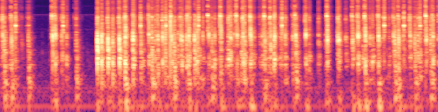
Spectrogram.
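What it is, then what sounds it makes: Mechanical keyboard with PBT plastic keycaps. Fingertips with short painted nails type fast on a full-size mechanical keyboard with Razer green clicky switches and pink-blue PBT plastic keycaps, resting on a desk. A dense stream of bright, sharp clicks with very short decay follows a few brief pauses near the start.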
